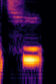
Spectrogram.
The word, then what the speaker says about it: 曲: 取作姓氏时读作屈，出自姬姓。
